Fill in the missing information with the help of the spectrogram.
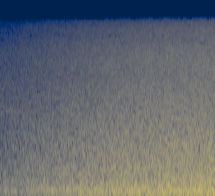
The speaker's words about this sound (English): Isn't this something? This is the Snoqualmie Falls, named after the Snoqualmie tribe, who were a branch of the Coast Salish.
